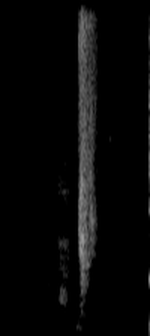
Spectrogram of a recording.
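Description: Near silence, broken about a second in by one short breath noise close to the microphone, like a sniff or quick intake of breath.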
